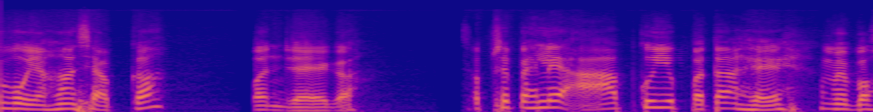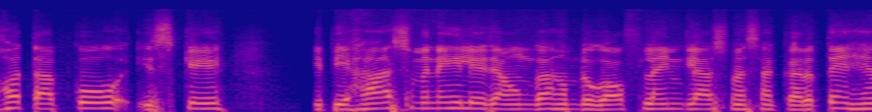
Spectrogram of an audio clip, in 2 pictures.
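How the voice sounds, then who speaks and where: A man's voice: on the high side, fairly bright tone, smooth, no echo. A man teaching an online exam-prep lesson, repeating points and asking and answering his own questions, with English phrases mixed into his Hindi.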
